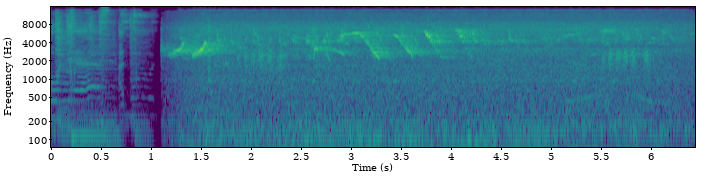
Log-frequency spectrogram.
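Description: Music cuts off suddenly about a second in, giving way to birds chirping and singing over steady outdoor background noise, with a run of quick repeated calls in the middle.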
